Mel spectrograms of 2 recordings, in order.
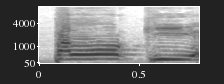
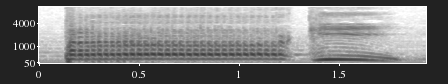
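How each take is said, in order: First: The word is said with an l sound. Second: The word is said with an r sound. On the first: "ngomongnya apa?" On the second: "tidak bisa mengatakan pergi"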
